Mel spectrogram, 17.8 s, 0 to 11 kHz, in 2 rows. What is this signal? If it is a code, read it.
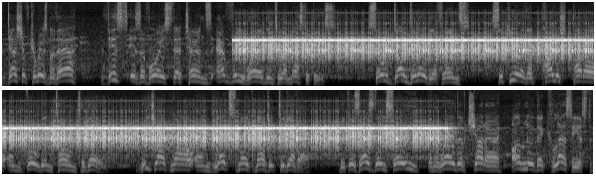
Weather fax (radiofax), 120 lines a minute, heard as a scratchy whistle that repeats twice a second, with room echo.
